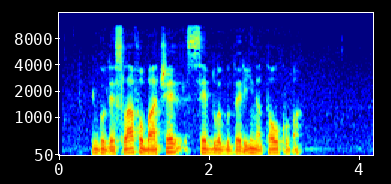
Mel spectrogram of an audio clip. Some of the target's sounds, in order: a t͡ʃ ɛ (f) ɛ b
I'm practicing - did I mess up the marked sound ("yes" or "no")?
yes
